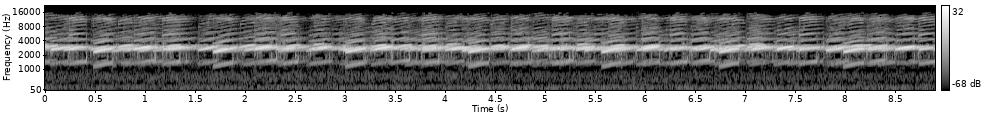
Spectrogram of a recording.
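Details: Northern spring peepers calling en masse at the Chezzetcook salt marsh, Nova Scotia, Canada, on a May 2020 evening at dusk; shrill upslurred peeps overlap thickly into an unbroken, pulsing wall of high-pitched sound.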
